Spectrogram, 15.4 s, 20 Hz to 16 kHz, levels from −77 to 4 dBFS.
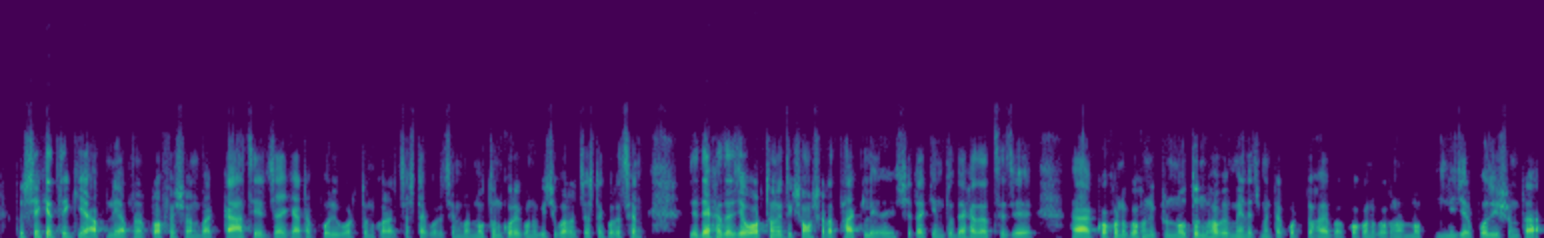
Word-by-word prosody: তো - - -23
সেক্ষেত্রে 180 +3 +3
কি 190 - -3
আপনি 135 -1 -8
আপনার 120 -2 -5
প্রফেশন 110 +1 +1
বা 110 - +2 0.2
কাজের 110 +3 +5
জায়গাটা 95 -2 0
পরিবর্তন 105 -1 -5
করার - - -1
চেষ্টা - - -5
করেছেন? 95 -1 -9
বা 95 - -4
নতুন 135 +4 -4
করে 130 -2 +3
কোনো 110 0 -5
কিছু 115 - -6
করার 110 -1 0
চেষ্টা 110 - -4
করেছেন? - - -2 0.5
যে 115 - -2
দেখা 120 +3 +6
যায় 135 -1 +3
যে - - +7
অর্থনৈতিক 125 +1 0
সমস্যাটা 120 0 +2
থাকলে 120 -6 +2 0.3
সেটা - - -1
কিন্তু 115 -2 -9
দেখা 110 +1 +2
যাচ্ছে 110 +1 -3
যে 105 - +1 0.6
আ - - +12 0.2
কখনো, 130 +2 +3
কখনো 130 +2 0
একটু 125 - -12
নতুনভাবে 125 -2 +2
ম্যানেজমেন্টটা 100 -1 -5
করতে - - -5
হয় 90 0 +2
বা - - -2
কখনো, 100 +1 -1
কখনো 95 0 -4
নোপ 100 - -3 0.3
নিজের 110 +1 -2
পজিশনটা 120 +1 +1
115 Hz, 185 wpm, -24 LUFS, 105-125 Hz, 0.6 s, আ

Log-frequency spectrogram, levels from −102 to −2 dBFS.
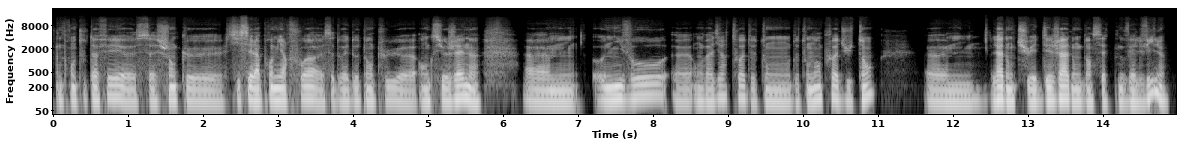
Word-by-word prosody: comprends 95 +1 -3
tout 100 - -12
à 100 - +4
fait, 115 +2 +1
heu, 90 -3 +1
sachant 85 +4 0
que, 85 -4 -2
si 100 +5 -5
c'est 100 +1 +4
la 95 -1 +6
1re 95 +1 +3
fois, 105 -3 +1
heu, 85 - -3
ça - - -6
doit 85 +1 -3
être 85 - -5
d'autant 90 0 -2
plus 95 +2 -4
heu, 80 -1 -2
anxiogène. 95 +1 +2 0.6
Hem, 85 -2 0 0.2
au 100 +1 -4
niveau 115 +5 +2
heu, 90 0 -5
on 95 -3 -3
va 90 0 -2
dire, 110 +3 -4
toi 110 -1 -2
de 90 -4 -8
ton 85 -1 -3
de 85 0 -10
ton 90 +2 -1
emploi 105 +2 +1
du 95 -1 -6
temps. 120 +9 0 0.7
Hem, 80 -2 -2 0.2
là 100 +2 +6
donc 90 -1 +2
tu 90 -2 +1
es 85 - +2
déjà 100 +4 +5
donc 90 -2 0
dans 85 -1 -1
cette 85 +3 -7
nouvelle 85 -2 -1
ville? 115 - +2
90 Hz, 185 wpm, -24 LUFS, 85-100 Hz, 0.7 s, la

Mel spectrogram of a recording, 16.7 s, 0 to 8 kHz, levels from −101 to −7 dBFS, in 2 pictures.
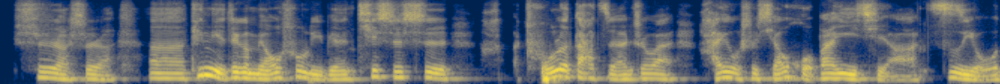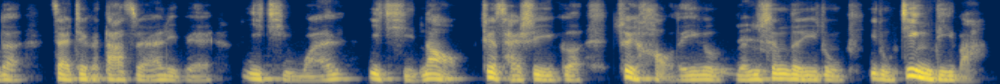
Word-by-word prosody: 是 155 -3 -3
啊 125 -4 0
是 125 0 -3
啊。 105 -1 -7 0.3
呃， 135 -1 -3
听 215 - +3
你 205 - +7
这 155 - +2
个 150 - +4
描 130 +2 +2
述 160 +2 -2
里 120 -5 0
边 115 0 -2
其 120 +11 0
实 175 -2 0
是 155 -5 0 0.2
还 - - -19 0.2
除 - - +4
了 185 -2 +6
大 145 -5 -1
自 130 -1 -5
然 115 0 -2
之 130 +3 -5
外， 125 -3 -4 0.2
还 - - -4
有 150 -3 +1
是 130 +1 -5
小 125 +3 -1
伙 160 - -3
伴 135 +1 -1
儿 - - +2
一 130 -3 +4
起 120 -5 0
啊， 95 +1 -10
自 150 -6 +2
由 105 -1 0
地 100 -3 -6 0.2
在 110 - +1
这 125 0 0
个 105 - -6
大 110 -3 -3
自 110 +1 -1
然 105 +2 -6
里 100 -3 -7
边 90 0 -15 0.3
一 130 -7 -1
起 125 -4 -1
玩、 110 +8 -7
一 130 - +2
起 120 -8 -3
闹。 125 +1 0
这 155 - +4
才 100 -5 0
是 120 +3 +2
一 100 -1 -2
个 100 -1 -7 0.2
最 170 -5 +4
好 130 +1 -4
的 100 0 -7
一 110 +1 -2
个 115 - 0 0.2
人 105 +1 -2
生 130 +2 +3
的 120 -2 +3
一 105 0 -1
种 100 -4 -5 0.2
一 - - 0
种 110 -5 -2
境 175 -11 +10
地 110 -3 +1
吧。 - - -13
125 Hz, 255 characters per minute, -22 LUFS, 110-135 Hz, 0.3 s, 境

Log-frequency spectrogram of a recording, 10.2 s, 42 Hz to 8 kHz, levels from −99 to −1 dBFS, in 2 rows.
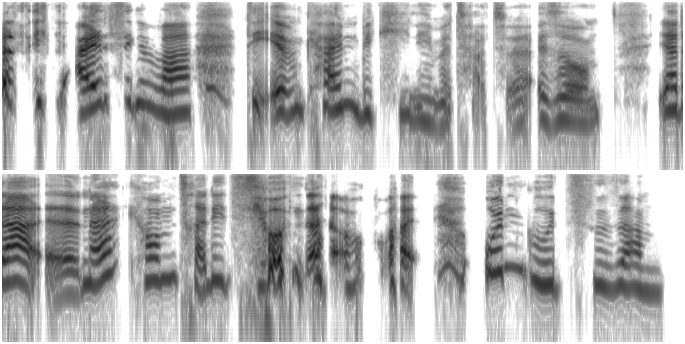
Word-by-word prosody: dass 330 0 +7
ich 345 -1 -5
die - - -16
Einzige 335 0 +4
war, 245 +1 +2 0.4
die 340 - -6
eben 260 +2 +2
keinen 285 +1 -3
Bikini 235 -4 -13
mit 170 - -14
hatte. - - -15
Also 205 0 -7 0.5
ja, 275 +1 +2
da 270 -1 +8
äh, 285 -1 -1
ne, 260 +6 +2 0.2
kommen 290 +2 -5
Tradition 285 -2 +1
dann - - +6
auch - - -9 0.3
mal - - +3 0.5
ungut 365 - -5
zusammen. 230 -4 -10
275 Hz, 135 wpm, -21 LUFS, 240-320 Hz, 0.5 s, da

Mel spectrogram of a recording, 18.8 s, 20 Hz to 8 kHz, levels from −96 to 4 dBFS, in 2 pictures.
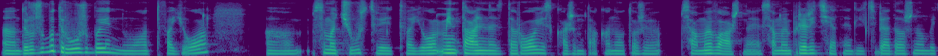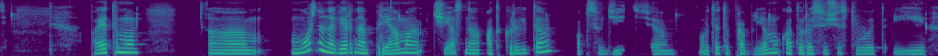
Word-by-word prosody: а, 155 - +1
дружба 185 - +3
дружбой, 220 -2 +4
но 155 -4 -4
твоё, 165 +6 -1 0.6
а, 155 -1 -4 0.2
самочувствие, 175 -3 +1
твоё 155 +2 0
ментальное 160 -4 +5
здоровье, 160 +4 +1
скажем 155 -1 -3
так, - - -10
оно 150 0 -4
тоже 155 0 -6 0.2
самое 165 +1 +1
важное, 135 - +1
самое 155 0 0
приоритетное 170 -3 +1
для 150 0 -9
тебя 150 +1 -2
должно 160 +1 -2
быть. 155 0 -8 0.8
Поэтому, 220 +3 +4 0.7
а, 170 -1 +2 0.4
можно, 320 - +4
наверное, 205 -4 +5
прямо, 185 +2 +1
честно, 175 -2 +1
открыто 190 - 0 0.2
обсудить, 160 +1 -6
а, 155 0 -4 0.3
вот 160 - -7
эту 170 -1 -3
проблему, 165 +6 -3
которая 175 -2 -2
существует. 160 -2 -3
И 155 +2 -5
165 Hz, 120 wpm, -37 LUFS, 155-185 Hz, 0.8 s, ментальное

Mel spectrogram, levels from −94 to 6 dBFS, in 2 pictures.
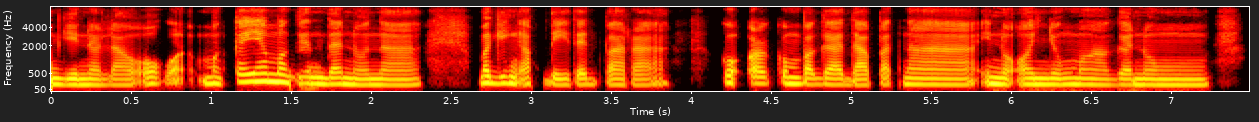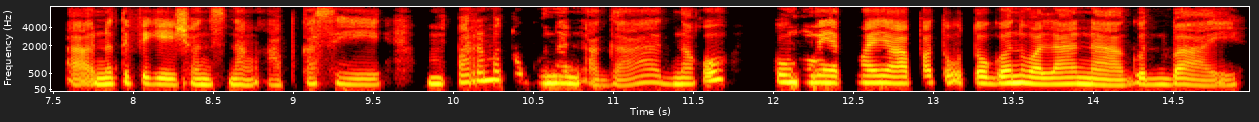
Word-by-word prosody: ginalaw 155 -2 +1
o 185 - +1
kwa 185 - -3 0.2
ma 190 - +2
kaya 235 +6 +4
maganda, 185 -6 +3
'no, 155 -2 +1
na 155 0 -1 0.3
maging 195 -2 +2
updated 160 -3 -3
para 150 +4 -3 0.3
ko 205 - 0
or 185 - +1
kumbaga 170 -4 0
dapat 150 0 -2
na 165 -2 0
ino-on 170 -2 +3
yung 165 +1 +1
mga 160 -1 -2
ganong, 155 -1 -1 0.4
ah, - - -1
notifications 170 -2 +1
ng 155 -2 -4
app 150 -1 -11
kasi 170 -3 -3 0.3
hmm, 180 - +2
para 220 +4 -2
matugunan 200 -9 0
agad 175 +8 -6
naku, 175 +11 0 0.3
kung 220 -1 +4
maya't-maya 205 -1 +3
pa - - -3
tutugon 200 -2 +2
wala 180 0 +3
na 155 -4 +2
goodbye. 165 -3 -2
170 Hz, 150 wpm, -23 LUFS, 160-195 Hz, 0.4 s, kaya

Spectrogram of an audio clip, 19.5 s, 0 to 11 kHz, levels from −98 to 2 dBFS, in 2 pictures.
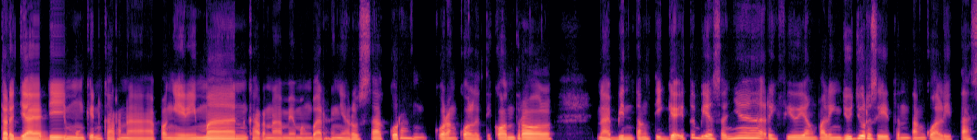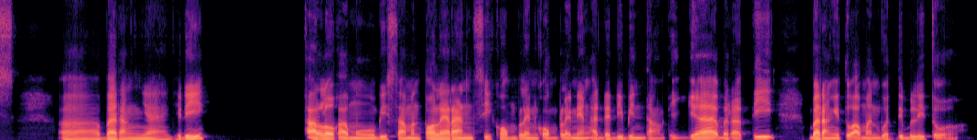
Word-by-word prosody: terjadi. 115 +2 +4
Mungkin 130 +1 -1
karena 105 -1 -3
pengiriman, 120 +6 +2
karena 105 -2 -4
memang 105 0 -5
barangnya 105 +1 -3
rusak, 130 +4 -2
kurang 145 -9 -2
kurang 110 -3 0
quality 110 -3 -2
control. 130 +1 +4 0.5
Nah, 110 - +1
bintang 125 +3 -2
3 135 -2 0
itu 220 - -3
biasanya 175 +3 +1
review 135 -1 -1
yang 130 -2 +1
paling 120 -1 0
jujur 160 +5 +5
sih, 115 -3 +1
tentang 110 +1 -5
kualitas, 110 0 -3 0.4
eee, 105 -2 -2
barangnya. 105 -2 0
Jadi, 125 +9 +3 1.0
kalau 110 -2 +5
kamu 110 0 0
bisa 110 0 -2
mentoleransi 110 +1 +1
komplain-komplain 110 -1 -2
yang - - -6
ada 105 +1 -2
di 110 +1 -1
bintang 105 -1 -4
3, 125 +7 +1
berarti 145 +8 -1 0.3
barang 105 -1 +3
itu 130 +2 0
aman 110 -2 -1
buat 105 0 -5
dibeli, 110 -1 -2
tuh. - - -7
110 Hz, 135 wpm, -23 LUFS, 110-130 Hz, 1.0 s, jujur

